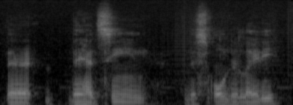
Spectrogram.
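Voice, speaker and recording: A man's voice: sits low, level tone, unhurried, dark tone, a little hiss or hum. A young man telling a long story in a rambling, casual podcast chat, full of swearing and fillers. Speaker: podcast host.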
